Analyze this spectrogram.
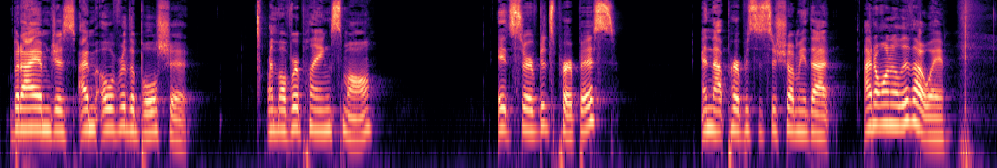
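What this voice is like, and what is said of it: Fired-up, intense, energized voice. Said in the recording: “I am so fueled. I am so fired up. ... you can hear it in my voice.”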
